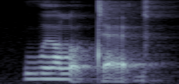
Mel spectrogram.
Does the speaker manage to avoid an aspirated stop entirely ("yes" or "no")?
yes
